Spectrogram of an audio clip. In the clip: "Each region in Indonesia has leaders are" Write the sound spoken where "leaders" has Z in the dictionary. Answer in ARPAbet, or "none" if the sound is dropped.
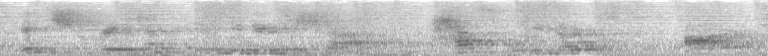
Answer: none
